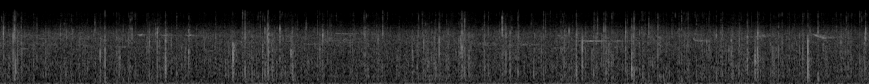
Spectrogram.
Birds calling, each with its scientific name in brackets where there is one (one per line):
Iiwi (Drepanis coccinea)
